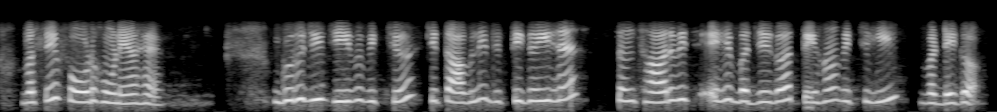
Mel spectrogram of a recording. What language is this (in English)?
Punjabi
